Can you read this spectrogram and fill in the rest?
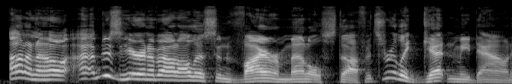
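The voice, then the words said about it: Sad, downcast voice. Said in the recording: “You sound really sad.”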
